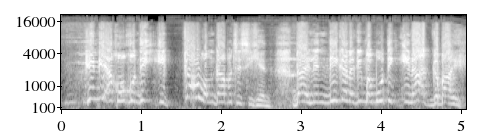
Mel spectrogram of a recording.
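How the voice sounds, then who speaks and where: A woman's voice: very high voice, very animated, fairly quick, bright, forceful tone, exaggerated voice. A woman with a Filipino accent playing a jealous, combative betrayed wife in a melodramatic radio drama, scornful and accusing. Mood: bitter, furious. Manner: scornful, confrontational.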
